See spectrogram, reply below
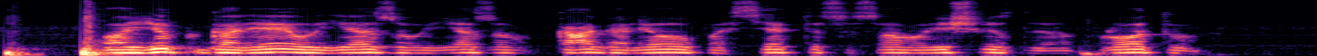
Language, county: Lithuanian, Šiauliai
